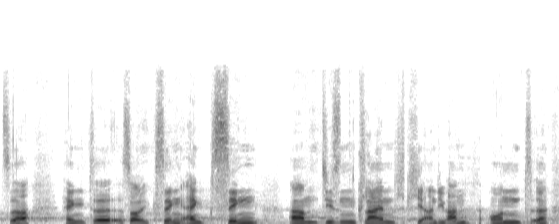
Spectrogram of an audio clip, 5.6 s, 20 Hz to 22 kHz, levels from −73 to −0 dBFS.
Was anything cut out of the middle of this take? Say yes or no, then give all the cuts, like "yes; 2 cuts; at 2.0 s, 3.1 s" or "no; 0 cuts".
yes; 2 cuts; at 4.1 s, 4.5 s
